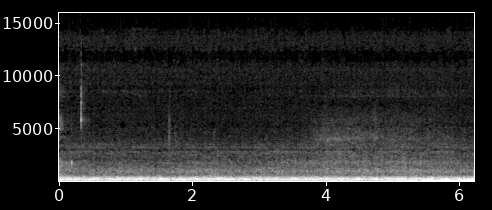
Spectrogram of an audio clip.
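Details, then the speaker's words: Automatic talking upper-arm blood pressure monitor pumping up the arm cuff, held at heart level while keeping still and quiet, with a low steady motor hum; result 142/77 mmHg, heart rate 65, reported as mild hypertension. "So now I can feel the cuff tightening on my arm. You can't see it on video, but it is tightening on my arm. I believe you can hear it."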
